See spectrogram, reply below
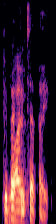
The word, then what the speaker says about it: Göbekli Tepe: And the next question then is, can share any thoughts on, I don't know how to pronounce this, Göbekli Tepe? Who made it? – Oh, yeah, Göbekli Tepe.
